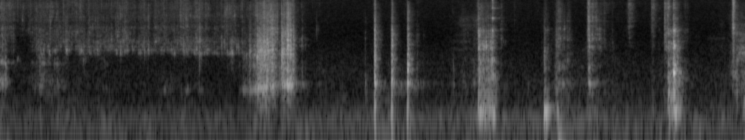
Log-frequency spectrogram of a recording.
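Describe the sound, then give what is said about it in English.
A South Side cocktail is double strained into a cocktail glass: a steady hissing pour for about four seconds, then a scattered series of sharp drips and light clinks trailing off. No one speaks. “And now we need to strain the cocktail into our cocktail glass. And we like to double strain our cocktails.”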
